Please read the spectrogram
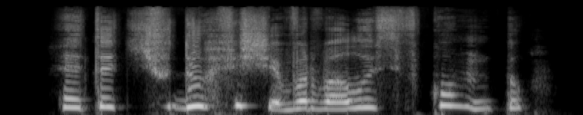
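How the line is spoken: Breathless sobbing. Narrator (Russian): задыхаясь от рыдания, рассказывала Денис, которая и сама была ранена

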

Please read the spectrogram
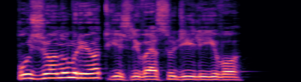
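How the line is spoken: Firm, devoted tone. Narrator (Russian): проговорил Д'Артаньян твердым тоном, показавшимся миледи исполненным безграничной преданности

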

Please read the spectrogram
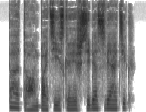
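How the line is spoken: Purring demoness. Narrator (Russian): мурлыкнула демоница

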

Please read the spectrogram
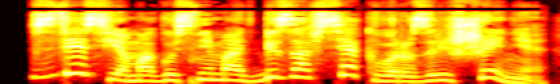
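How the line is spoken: Snapping retort. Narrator (Russian): огрызнулась Василиса

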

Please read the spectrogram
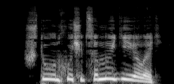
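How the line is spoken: Mournful whimper. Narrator (Russian): Тоскливо и без прежнего гонора скулила

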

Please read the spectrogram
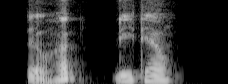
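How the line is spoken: Soft. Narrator (Vietnamese): Phùng Tử Tuyết khẽ bảo Tiểu Hắc Cẩu

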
